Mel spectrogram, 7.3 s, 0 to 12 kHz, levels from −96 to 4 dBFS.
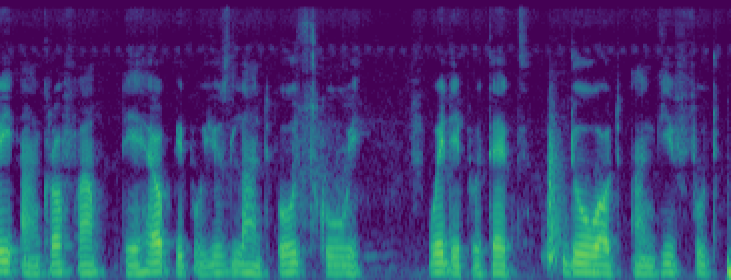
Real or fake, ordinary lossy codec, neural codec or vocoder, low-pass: real; none; none; 10.8 kHz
